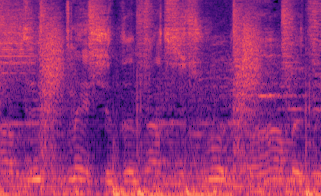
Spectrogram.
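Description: Hip hop track: a beat with heavy bass, drum hits and a repeating melodic line, with a rapping voice over it.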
